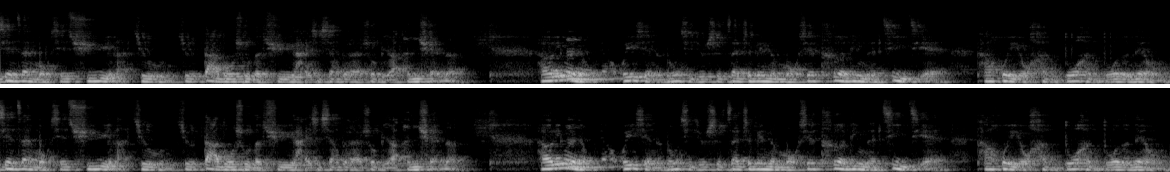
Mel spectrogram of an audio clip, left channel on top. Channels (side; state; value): both; normal; correlation 0.73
